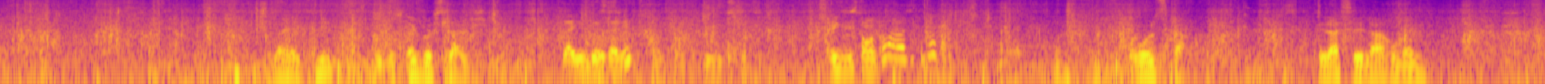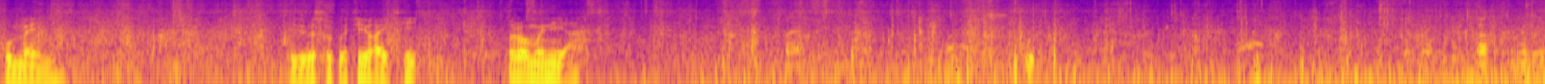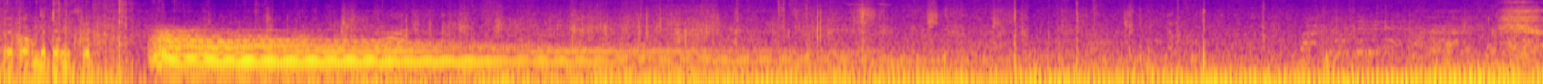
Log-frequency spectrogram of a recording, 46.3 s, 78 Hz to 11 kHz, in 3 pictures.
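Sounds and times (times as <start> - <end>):
footsteps outdoors: 0.0 - 46.3
outdoor ambience: 0.0 - 46.3
speech: 2.8 - 7.7, 8.3 - 9.7, 11.3 - 12.0, 13.2 - 14.4, 15.5 - 16.2, 18.3 - 19.8, 20.5 - 21.4, 31.2 - 32.1
single loud bell strike with rich sustained tone: 32.4 - 44.0.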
